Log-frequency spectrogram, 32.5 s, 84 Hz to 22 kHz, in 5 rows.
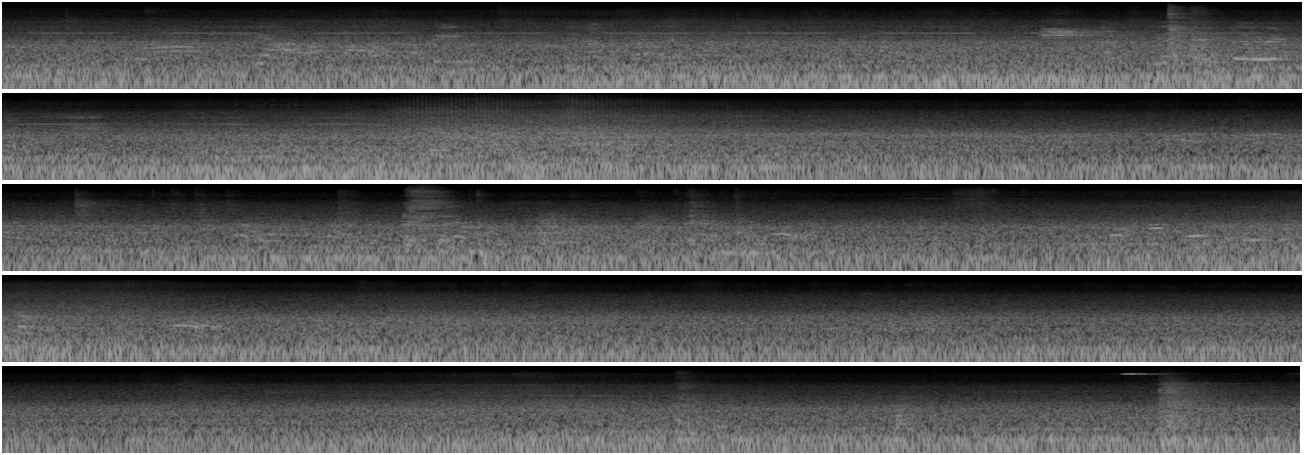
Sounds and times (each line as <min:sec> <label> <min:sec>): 0:00.0 Restaurant staff conversations sound 0:21.8
0:00.0 Traffic Noise 0:32.4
